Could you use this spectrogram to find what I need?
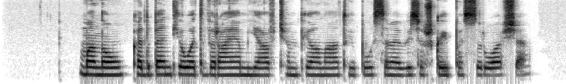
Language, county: Lithuanian, Vilnius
